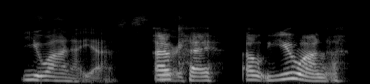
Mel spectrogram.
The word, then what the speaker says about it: Ioana: Um, Iona, did I say it right? Ioana, yes.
